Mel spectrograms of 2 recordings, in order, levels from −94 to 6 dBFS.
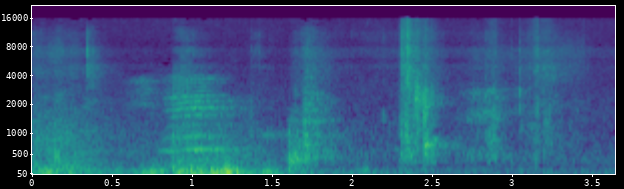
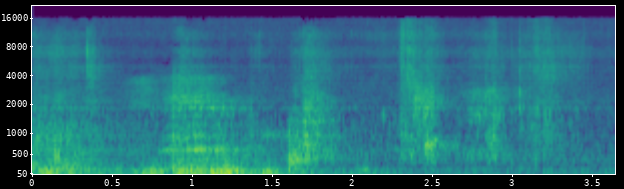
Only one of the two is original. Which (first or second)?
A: first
